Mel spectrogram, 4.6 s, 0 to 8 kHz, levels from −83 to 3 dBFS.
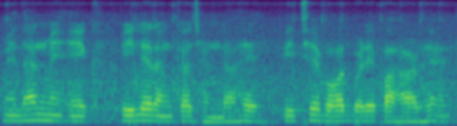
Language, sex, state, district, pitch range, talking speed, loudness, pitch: Hindi, male, Manipur, Imphal West, 120-130 Hz, 170 wpm, -18 LUFS, 125 Hz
